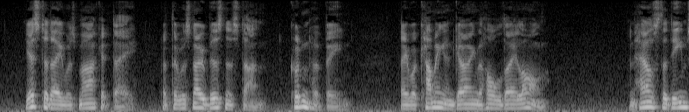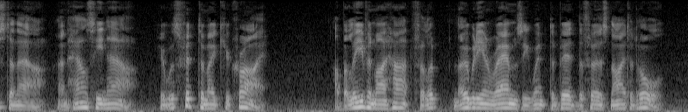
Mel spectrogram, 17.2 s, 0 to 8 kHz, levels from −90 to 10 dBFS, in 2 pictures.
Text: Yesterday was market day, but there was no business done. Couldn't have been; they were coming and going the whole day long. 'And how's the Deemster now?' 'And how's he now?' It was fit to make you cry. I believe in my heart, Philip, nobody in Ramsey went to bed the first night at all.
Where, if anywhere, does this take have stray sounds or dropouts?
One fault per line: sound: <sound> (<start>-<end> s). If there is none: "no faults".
no faults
